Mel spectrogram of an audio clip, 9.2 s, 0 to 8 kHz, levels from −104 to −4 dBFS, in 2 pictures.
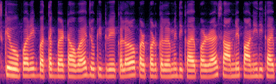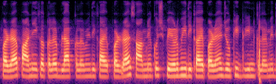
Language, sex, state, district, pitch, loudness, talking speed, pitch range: Hindi, female, Bihar, East Champaran, 195 Hz, -16 LUFS, 305 wpm, 185-200 Hz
